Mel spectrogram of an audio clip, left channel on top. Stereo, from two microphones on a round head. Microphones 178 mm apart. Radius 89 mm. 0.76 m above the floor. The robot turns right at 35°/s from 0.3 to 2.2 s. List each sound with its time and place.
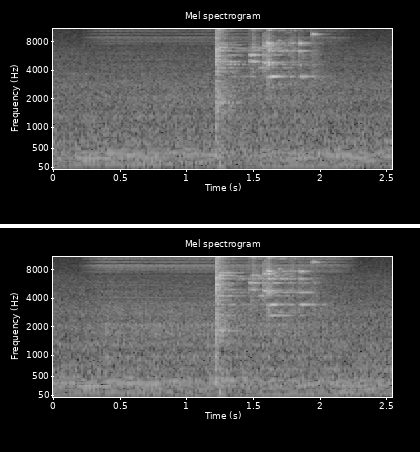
1.2 s dishes clattering: 10° right (ahead or behind), 1.0 m; by 2.1 s 15° left (ahead or behind), 1.0 m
